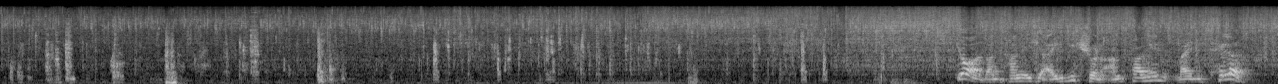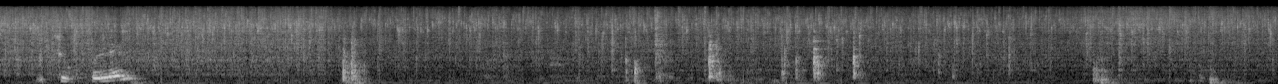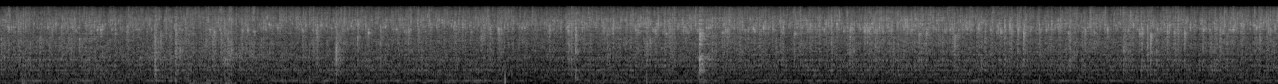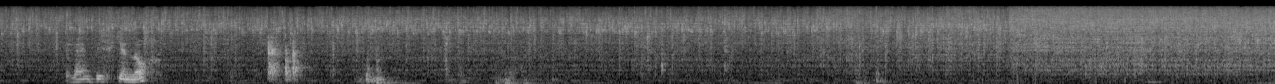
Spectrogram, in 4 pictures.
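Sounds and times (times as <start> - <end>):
utensils knocking against pans: 0.0 - 9.2
meat and egg sizzling in oil: 0.0 - 51.0.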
